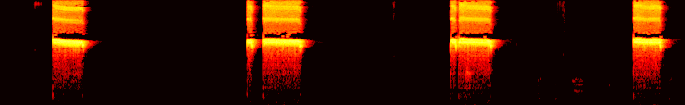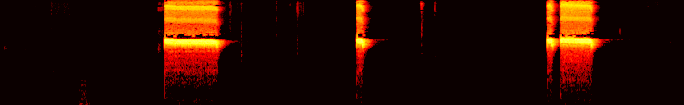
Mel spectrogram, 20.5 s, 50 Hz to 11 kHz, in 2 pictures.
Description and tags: Metal whistle in different durations for your project. Blown with high power and a tongued attack. I could not find the sound I wanted that I had in mind, and was tired of all the wimpy whistle sounds so I made my own with the whistle I keep on my car keys.
Recorded in stereo with a Zoom H5 and no processing.
umpire, coach, football, soccer, sport, referee, whistle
